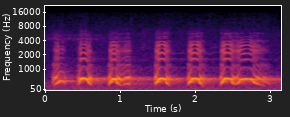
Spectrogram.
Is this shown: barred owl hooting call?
yes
